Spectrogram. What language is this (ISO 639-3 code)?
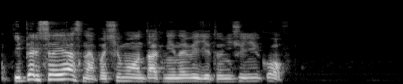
rus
